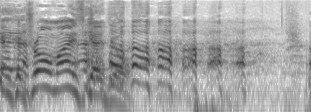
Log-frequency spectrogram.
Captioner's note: laughter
